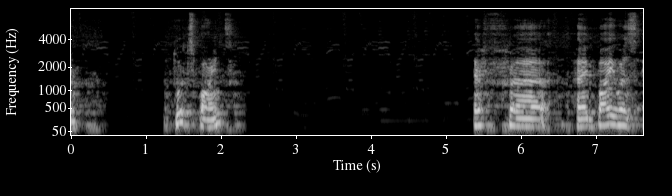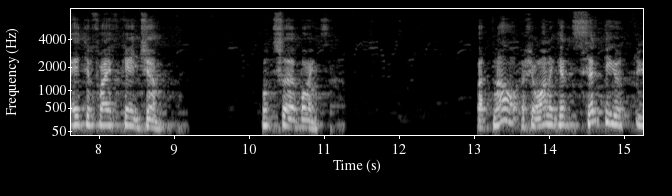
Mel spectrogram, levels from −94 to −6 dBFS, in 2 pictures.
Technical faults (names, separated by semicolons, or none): none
